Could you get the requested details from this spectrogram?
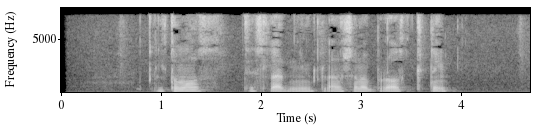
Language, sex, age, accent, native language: Uzbek, male, 18-24, Xorazm, Uzbek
